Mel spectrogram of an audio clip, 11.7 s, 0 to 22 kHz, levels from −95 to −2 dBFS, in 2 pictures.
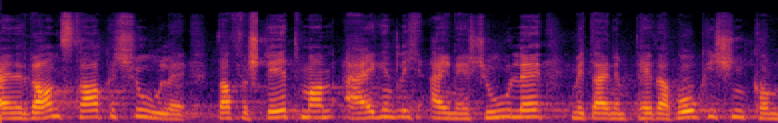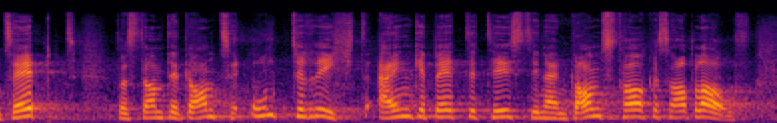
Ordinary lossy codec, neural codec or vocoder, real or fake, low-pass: none; codec, 44.1 kHz, 7.8 kbps, Pupu-Codec; fake; 14.4 kHz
